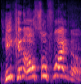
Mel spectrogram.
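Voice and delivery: excited protest. Real, not acted. Player protests the fall.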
